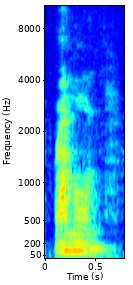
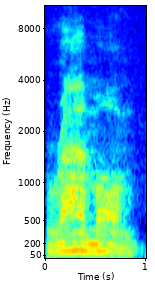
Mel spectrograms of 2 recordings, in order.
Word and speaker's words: Ramon: that his real name that's great it's French Ramon Ramon that's how you pronounce it Stewart became Stuart to stall after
